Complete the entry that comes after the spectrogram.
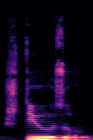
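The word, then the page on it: xtiuzu-u: Teotitlán del Valle Zapotec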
